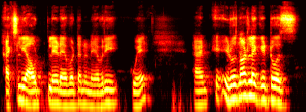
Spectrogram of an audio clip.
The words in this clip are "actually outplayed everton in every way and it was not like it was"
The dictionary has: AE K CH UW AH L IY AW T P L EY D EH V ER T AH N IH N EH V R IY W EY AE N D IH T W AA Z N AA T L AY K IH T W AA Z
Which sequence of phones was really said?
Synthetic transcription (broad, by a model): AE K CH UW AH L IY AW T P L EY D EH V ER T AH N IH N EH V R IY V EY AE N D IH T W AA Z N AA T L AY K IH T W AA Z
